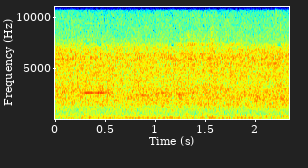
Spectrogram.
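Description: Steady street traffic noise: motorbikes and cars passing, with a low, even engine drone.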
